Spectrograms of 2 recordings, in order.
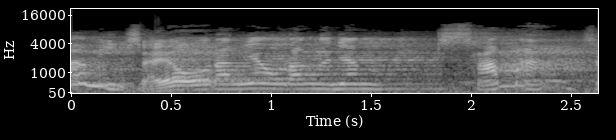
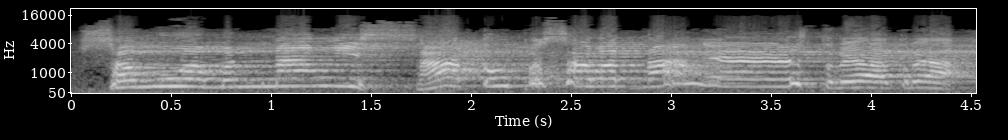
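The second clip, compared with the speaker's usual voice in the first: dramatic; 10 semitones higher, 4 dB louder, slower than usual. A narrator's reading. Describing panicked crying passengers.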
